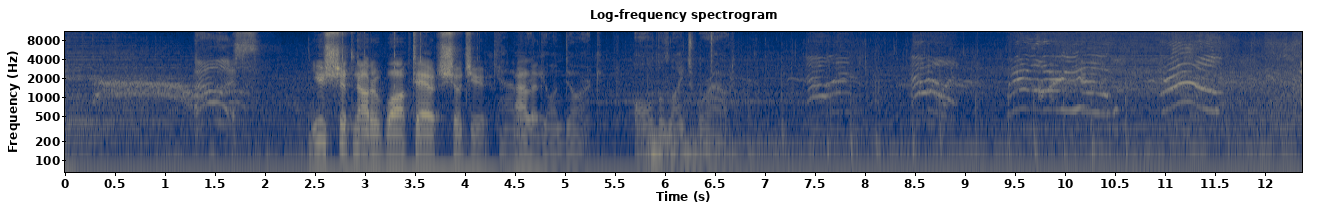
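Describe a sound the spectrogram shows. A man shouts in distress.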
